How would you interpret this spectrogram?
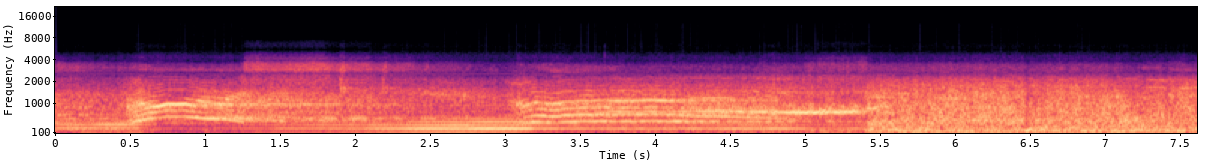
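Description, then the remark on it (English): A car's tires screech in loud, wavering squeals as it skids and plunges off Coldwater Canyon, then the sound gives way to a rough, roaring burst of noise like the vehicle crashing down. “Woman plunges to fiery death off Coldwater Canyon. Both car and driver completely destroyed by fire.”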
